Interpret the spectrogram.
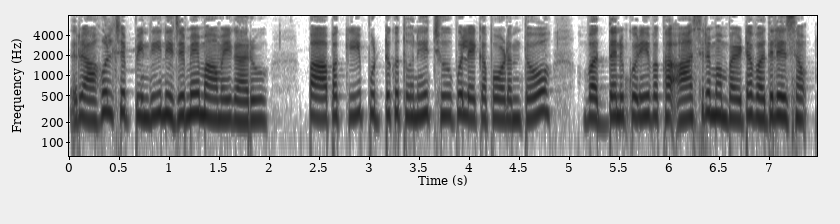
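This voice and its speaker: A woman playing an anxious higher-voiced daughter-in-law. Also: level tone, moderate pace, darkish tone, no room sound, lightly acted. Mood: anxious, apologetic. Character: anxious, deferential daughter-in-law in a family tale. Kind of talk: acted dialogue in an audio moral story.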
